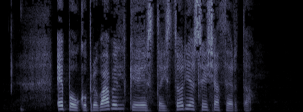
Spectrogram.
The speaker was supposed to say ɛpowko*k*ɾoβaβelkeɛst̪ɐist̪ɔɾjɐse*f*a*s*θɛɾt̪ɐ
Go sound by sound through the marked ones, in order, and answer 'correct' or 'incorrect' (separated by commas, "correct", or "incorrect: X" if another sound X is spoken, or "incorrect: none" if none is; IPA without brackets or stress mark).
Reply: incorrect: p, incorrect: ʃ, incorrect: none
